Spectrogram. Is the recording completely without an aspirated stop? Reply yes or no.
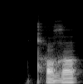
no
